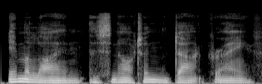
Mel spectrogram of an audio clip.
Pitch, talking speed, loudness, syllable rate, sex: 95 Hz, 160 wpm, -17 LUFS, 4.6 syllables/s, male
